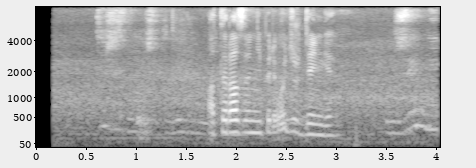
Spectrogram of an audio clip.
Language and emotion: Russian, neutral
